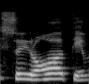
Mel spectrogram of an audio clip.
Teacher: صراطم، سواد اس لیے ہیوی ہوگا کہ ہیوی فیملی سے ہے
